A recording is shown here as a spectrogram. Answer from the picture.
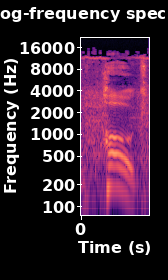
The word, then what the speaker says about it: Hoge: It's spelled H-O-G-E, like mine, Hogue.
